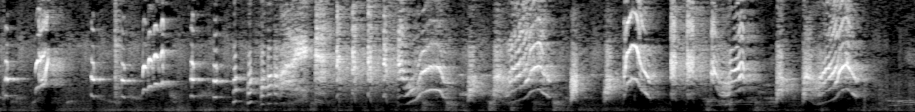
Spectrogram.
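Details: Natural, unmimicked song of a long-tailed shrike played to lure other birds: a rapid jumble of harsh scratchy notes and arched whistles, with loud bursts of chatter through the middle.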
